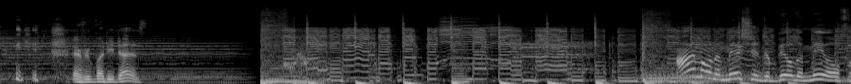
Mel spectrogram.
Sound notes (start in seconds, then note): 0.0 chuckling; 4.2 baaing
